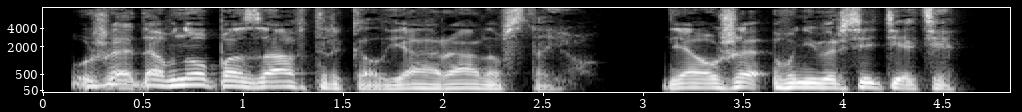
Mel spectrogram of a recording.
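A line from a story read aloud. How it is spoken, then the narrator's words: Plain. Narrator (Russian): ответил Петр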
